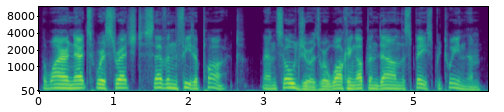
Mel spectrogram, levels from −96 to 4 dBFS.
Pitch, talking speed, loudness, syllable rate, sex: 135 Hz, 190 wpm, -16 LUFS, 5.0 syllables/s, male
